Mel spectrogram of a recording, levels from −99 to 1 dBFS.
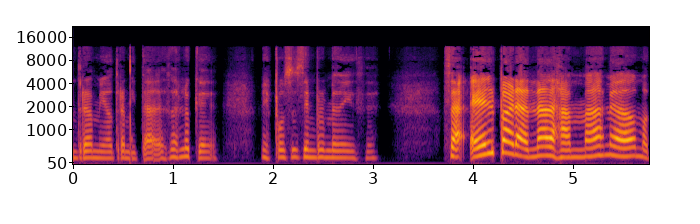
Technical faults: damaged data in a compressed stream

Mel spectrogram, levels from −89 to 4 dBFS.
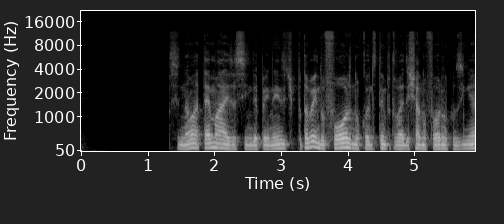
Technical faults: none

